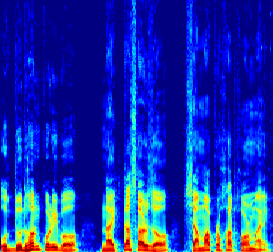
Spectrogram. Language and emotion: Assamese, neutral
